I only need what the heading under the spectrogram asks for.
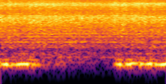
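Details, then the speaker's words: Toyota Lovelife after idle-up repair: deep loud low drone at steady idle, swelling with throttle blips; noise is only the open free-flow exhaust, quiet when the tailpipe is covered. "Hindi narinig nyo po maingay, tambucho niya yan. Peace, takpo mo nga tambucho."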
